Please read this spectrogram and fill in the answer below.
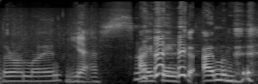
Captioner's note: laughs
